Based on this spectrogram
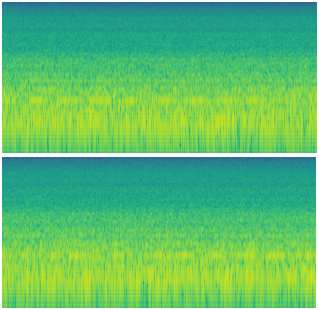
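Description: Steady loud rushing drone with a faint constant hum riding on it and no knocks or changes; furnace noisy while running, cause unclear.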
